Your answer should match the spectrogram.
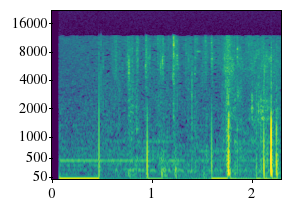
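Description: Near silence: room tone with a few faint, irregular knocks and clicks as a person moves into a chair and settles.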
